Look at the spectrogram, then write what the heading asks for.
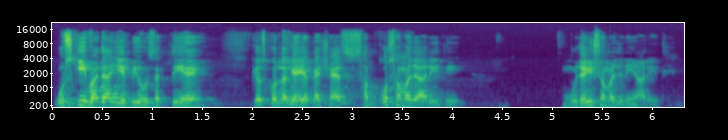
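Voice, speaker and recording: A male lecturer addresses his students in a classroom. His voice sits a little high, and he talks in a relaxed, conversational way, coaxing the class and teasing them with mock quotes. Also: normal speed. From Pakistan. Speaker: accounting lecturer.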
